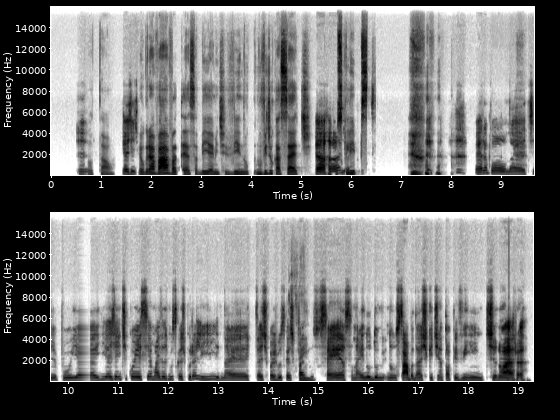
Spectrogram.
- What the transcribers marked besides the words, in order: static; unintelligible speech; laugh; tapping; distorted speech; laughing while speaking: "era?"
- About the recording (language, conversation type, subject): Portuguese, podcast, Como os gostos musicais mudam com a idade?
